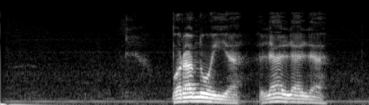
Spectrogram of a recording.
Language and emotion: Russian, neutral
